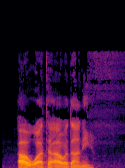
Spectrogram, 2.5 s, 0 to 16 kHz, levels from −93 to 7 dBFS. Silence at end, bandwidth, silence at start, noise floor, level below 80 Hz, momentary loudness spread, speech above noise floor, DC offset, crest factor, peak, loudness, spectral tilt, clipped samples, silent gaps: 0.65 s; 11.5 kHz; 0.35 s; -55 dBFS; -54 dBFS; 12 LU; 37 dB; under 0.1%; 20 dB; 0 dBFS; -19 LUFS; -6.5 dB/octave; under 0.1%; none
